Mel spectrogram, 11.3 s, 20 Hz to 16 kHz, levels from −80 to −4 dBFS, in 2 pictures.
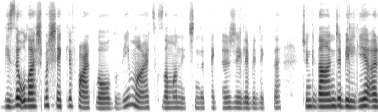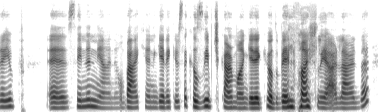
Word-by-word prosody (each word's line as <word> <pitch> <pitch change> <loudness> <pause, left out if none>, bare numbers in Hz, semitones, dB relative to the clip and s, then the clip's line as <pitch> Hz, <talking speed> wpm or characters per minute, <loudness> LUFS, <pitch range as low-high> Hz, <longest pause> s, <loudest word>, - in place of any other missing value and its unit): bize 205 +4 +1
ulaşma 215 +4 +1
şekli 225 0 -3
farklı 170 -5 -3
oldu, 160 0 -7
değil 225 +5 -10
mi 255 -7 -6
artık 180 +2 -8
zaman 175 -1 -9
içinde 165 +1 -14
teknolojiyle 170 -1 -12
birlikte? 165 +2 -17 0.3
Çünkü 210 -1 -8
daha 210 0 +6
önce 220 +1 -1
bilgiyi 215 +2 0
arayıp, 205 +2 -2 0.4
eee, 170 +1 0
senin, 210 +2 -3
yani, 165 -2 -8
o - - -17
belki, 180 +1 +2
hani, 175 -1 -9
gerekirse 185 +5 -3
kazıyıp 205 -1 +1
çıkarman 170 -3 +1
gerekiyordu 165 +1 +4
belli 185 +2 +6
başlı 200 -4 +5
yerlerde. 165 - 0
180 Hz, 160 wpm, -23 LUFS, 170-210 Hz, 0.4 s, daha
